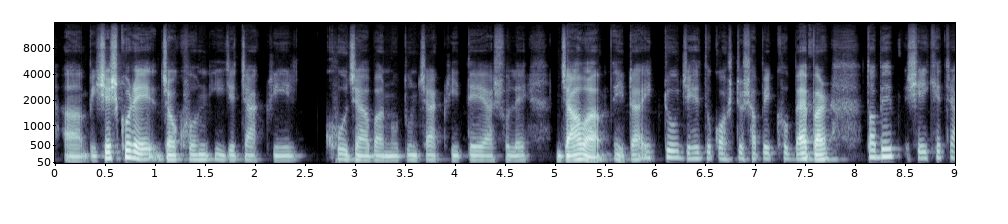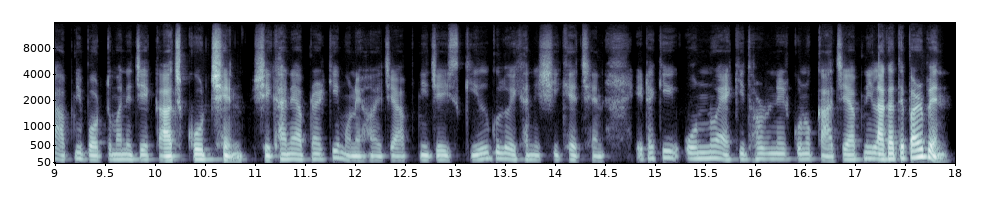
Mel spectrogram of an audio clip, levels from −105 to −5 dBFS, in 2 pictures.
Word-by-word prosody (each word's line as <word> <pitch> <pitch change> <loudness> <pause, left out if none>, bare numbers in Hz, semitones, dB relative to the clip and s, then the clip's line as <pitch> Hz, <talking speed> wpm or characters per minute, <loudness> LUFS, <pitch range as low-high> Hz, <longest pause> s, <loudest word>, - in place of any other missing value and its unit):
আ - - +1 0.2
বিশেষ 155 +9 +8
করে 165 -6 +9 0.3
যখন 120 +1 +1 0.2
এই 120 - -3
যে 120 - -2
চাকরির 110 -2 -5 0.4
খোঁজা 120 -4 0
বা 110 - 0
নতুন 105 +3 -4
চাকরিতে 115 -1 -5 0.2
আসলে 110 0 -5 0.4
যাওয়া, 120 +3 +9 0.3
এটা 125 +4 -2
একটু 180 +3 -4
যেহেতু 150 +2 -5
কষ্টসাপেক্ষ 140 +1 -5 0.2
ব্যাপার। 135 -2 +7 0.4
তবে 185 +2 +4 0.3
সেই 160 -1 -2
ক্ষেত্রে 170 0 -7
আপনি - - -9
বর্তমানে 125 +2 -2
যে 120 - 0
কাজ 105 0 +6 0.2
করছেন, 130 - +5 0.3
সেখানে 135 -12 -1
আপনার 130 +2 -7
কী 170 - -5
মনে 215 -1 -1
হয় 215 -2 -6
যে - - -6
আপনি 230 +2 -7
যে 115 - -2
স্কিলগুলো 145 +4 -4
এখানে 120 -1 -6
শিখেছেন, 120 - -6 0.4
এটা 150 +3 -6
কি 175 - -4 0.3
অন্য 150 +1 -2 0.2
একই 130 +2 -8
ধরনের 140 -1 -5
কোনো 135 0 -3
কাজে 105 +4 -3
আপনি 150 +5 -6
লাগাতে 140 +3 +5
পারবেন? 185 0 +7
130 Hz, 155 wpm, -23 LUFS, 120-155 Hz, 0.4 s, করে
